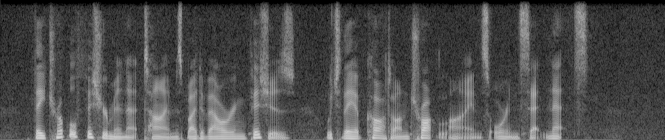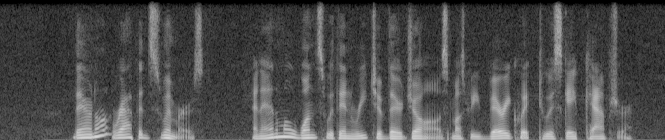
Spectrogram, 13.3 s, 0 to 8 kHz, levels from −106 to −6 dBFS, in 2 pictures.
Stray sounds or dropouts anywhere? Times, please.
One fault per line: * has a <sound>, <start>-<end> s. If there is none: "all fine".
all fine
